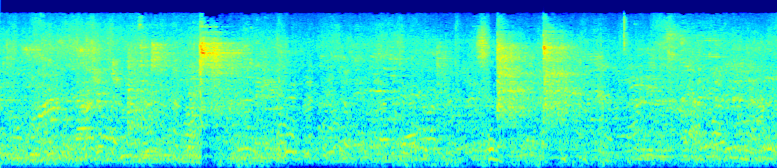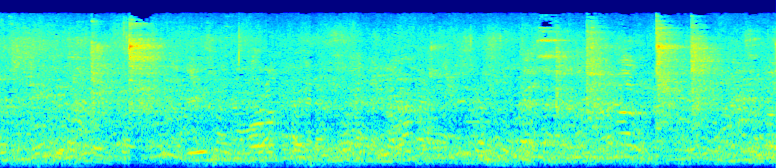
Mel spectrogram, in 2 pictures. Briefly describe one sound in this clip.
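A large crowd of men and women chatters all around.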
